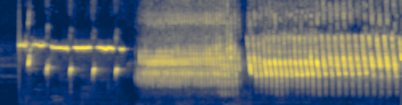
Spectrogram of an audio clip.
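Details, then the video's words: Canary singing to spur males and females toward mating: several spaced high chirps, then long dense buzzy rolls and a fast rhythmic trill. "تغريد كناري لتدريب ذكور واناث الكناري على التزاوج. صوت كناري لتزوج .. Canary singing"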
